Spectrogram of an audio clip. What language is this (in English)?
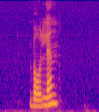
Swedish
